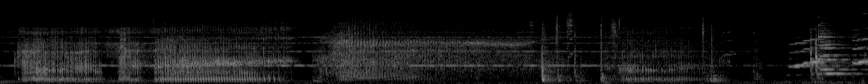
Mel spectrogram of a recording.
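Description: A big cartoon dog snoring in several long, noisy breaths, each a second or two long, over soft orchestral music with a held note.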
